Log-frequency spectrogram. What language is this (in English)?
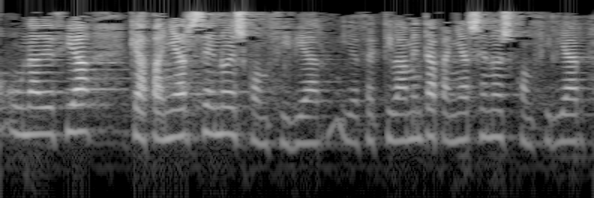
Spanish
